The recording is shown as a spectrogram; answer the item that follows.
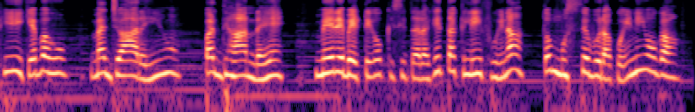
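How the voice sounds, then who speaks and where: A woman's voice: a little high, moderate pace, a bit bright, soft background music, lightly acted. A woman voicing a stern, protective older mother-in-law in a Hindi story cartoon, firm and admonishing. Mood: firm, warning. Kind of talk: Hindi animated story dialogue.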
